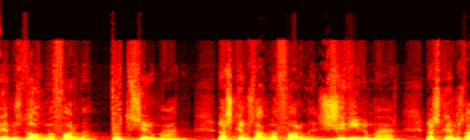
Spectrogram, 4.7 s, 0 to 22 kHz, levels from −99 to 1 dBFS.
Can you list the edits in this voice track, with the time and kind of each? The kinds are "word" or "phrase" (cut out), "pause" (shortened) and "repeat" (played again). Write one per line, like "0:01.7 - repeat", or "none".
none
